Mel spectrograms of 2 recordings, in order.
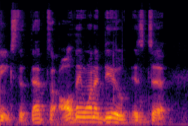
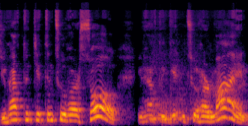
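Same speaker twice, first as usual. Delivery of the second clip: put-on Ukrainian-accented English; 4 semitones higher than usual. Imitating a woman who talks with a Ukrainian accent: imitating a Ukrainian accent. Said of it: "the one with the Ukrainian accent and talks like this".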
